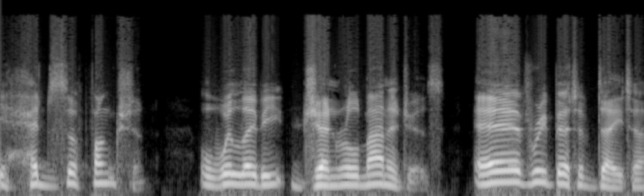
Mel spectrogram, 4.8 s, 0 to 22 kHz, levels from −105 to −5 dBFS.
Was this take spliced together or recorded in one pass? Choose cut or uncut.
cut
